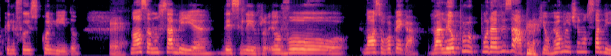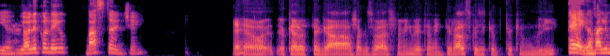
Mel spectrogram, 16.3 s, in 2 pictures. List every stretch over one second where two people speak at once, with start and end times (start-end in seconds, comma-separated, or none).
none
